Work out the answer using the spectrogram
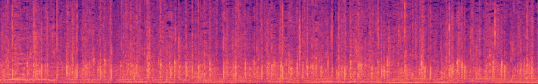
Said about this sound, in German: Hey, lass uns denen mal einen großen Applaus geben.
